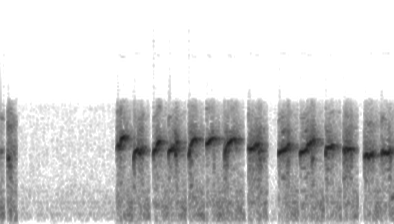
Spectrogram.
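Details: Cockatiel mating call aimed at stimulating breeding; a single note, then after a pause a steady run of about fourteen short whistles, several sweeping upward, given at a lively pace.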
